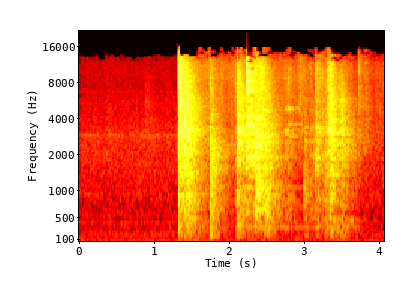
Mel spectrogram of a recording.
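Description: Metal frying pans and a spatula clattering on a gas stove: a sudden loud clang about a second in, then several more clanks and clatters over the next two seconds, with some ringing.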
